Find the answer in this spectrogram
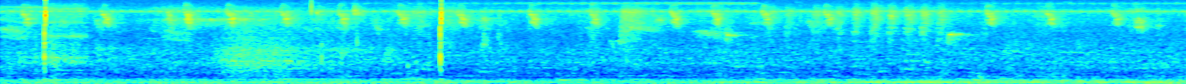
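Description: Small birds giving many short, quick chirps that fall in pitch, several a second, over a thin steady high whine and a low rumble.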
